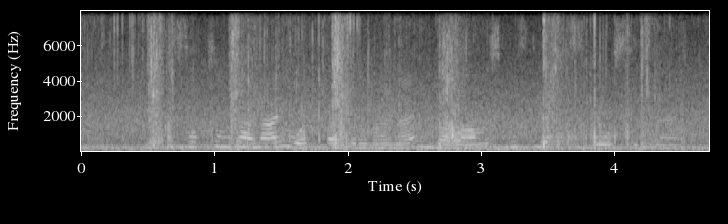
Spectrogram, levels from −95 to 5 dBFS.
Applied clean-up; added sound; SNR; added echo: none; Waves, surf; -1 dB; none.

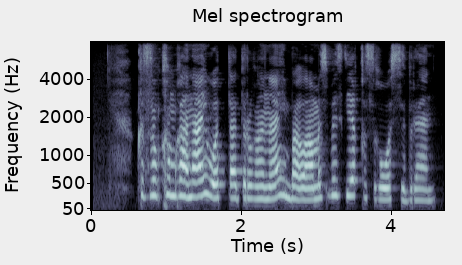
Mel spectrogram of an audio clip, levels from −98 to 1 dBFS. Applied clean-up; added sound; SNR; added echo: none; none; none; none.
